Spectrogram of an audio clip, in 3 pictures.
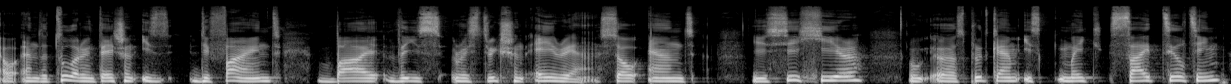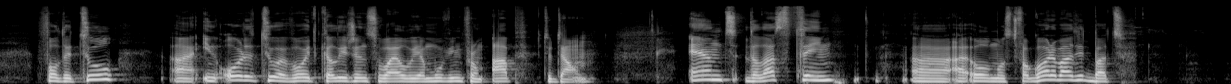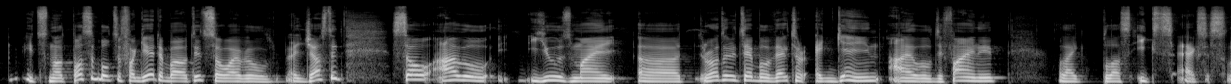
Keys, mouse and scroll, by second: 2.6 right click, 7.6 click, 14.4-15.2 scroll, 15.4 right click, 15.7 scroll, 19.9 click, 20.6 scroll, 22.3 click, 23.7 click, 24.1-24.6 scroll, 33.0 click, 34.2 click.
